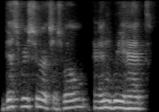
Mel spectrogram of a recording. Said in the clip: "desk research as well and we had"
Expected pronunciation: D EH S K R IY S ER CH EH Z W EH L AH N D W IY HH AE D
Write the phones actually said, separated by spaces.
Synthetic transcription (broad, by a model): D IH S R IY S ER CH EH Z W EH L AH N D W IY HH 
